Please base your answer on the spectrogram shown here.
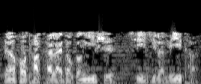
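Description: A man's voice: sits low, brisk, phone-quality sound, natural voice. A man acting in a radio drama as a shrewd, confident sleuth, explaining things in an assured way. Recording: band-limited audio with music.

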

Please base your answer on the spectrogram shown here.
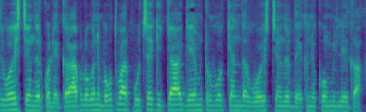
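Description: Fast-talking, mellow man. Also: medium pitch, dry recording. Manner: repetitive, frequently addresses the viewers as friends. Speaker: tech video host. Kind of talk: casual smartphone update explainer.

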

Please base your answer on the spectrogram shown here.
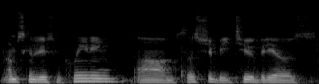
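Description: Easygoing low-voiced farmer vlogger. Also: male voice, a little fast, dark tone, slight background noise. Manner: easygoing, rambling, self-correcting. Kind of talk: casual vlog narration. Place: in a truck cab and a barn.

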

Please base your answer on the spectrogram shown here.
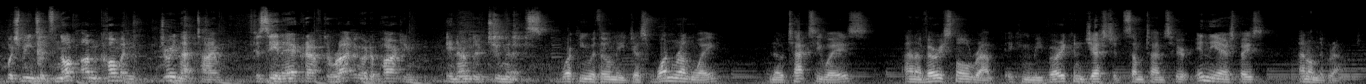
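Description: A man's voice: mid-range voice, fairly quick, hardly any pauses, fairly bright tone, low-quality recording. A young man who works as an air traffic controller, explaining his job in an interview. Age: young adult. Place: small office with large windows, indoors. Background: background music.

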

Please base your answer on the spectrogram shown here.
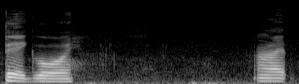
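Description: An excited young man commentates his fishing trip from a small boat on a lake, exclaiming over his catch. His voice sits slightly high yet stays flat and even in melody. A head-mounted camera picks him up outdoors with a faint background hiss. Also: drawn-out words. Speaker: fishing vlogger. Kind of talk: casual commentary while fishing. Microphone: head-mounted action camera.

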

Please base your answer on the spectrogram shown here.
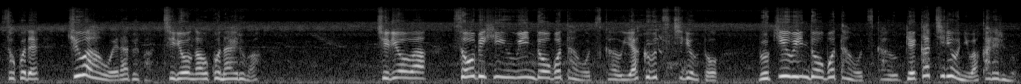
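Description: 高い声の冷静な女性衛生兵. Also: female voice, high voice, lively intonation, brisk, slight background noise. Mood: calm, instructive. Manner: clear, instructive, firm. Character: composed, firm female radio medic guiding a wounded soldier. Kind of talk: scripted game tutorial instruction.

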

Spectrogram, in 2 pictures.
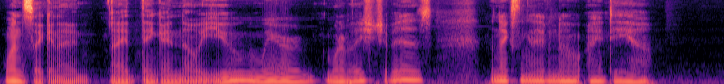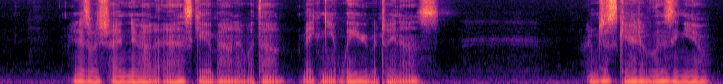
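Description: A young man softly speaking a tender, hesitant ASMR roleplay, musing aloud. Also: lowish voice, animated, normal speed, gravelly, slightly rough. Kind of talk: soft-spoken ASMR roleplay.

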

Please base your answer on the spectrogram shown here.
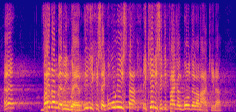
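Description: A man voicing an exasperated middle-aged father who yells at his son, indignant and arm-waving, on a stage with a handheld mic. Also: very high-pitched, big pitch swings, quick pace, pitched above the performer's own voice, exaggerated voice. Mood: furious. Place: stage in a large hall. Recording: long hall reverb.

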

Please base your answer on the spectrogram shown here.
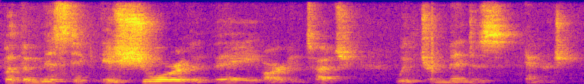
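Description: A minister in his sixties giving a reflective sermon in a measured, solemn, deliberate way. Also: mid-range voice, steady tone. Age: 60s. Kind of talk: reflective sermon, read from notes. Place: living room with small seated group. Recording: echoey living room, distant mic, faint noise.

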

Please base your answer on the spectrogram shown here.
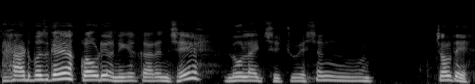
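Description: A man in his forties narrates a travel vlog casually as he treks, with a high, mellow voice. He speaks slowly and drops English words into his talk. It is recorded outdoors on a handheld camera, with slightly dull sound. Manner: mixes English words and phrases into speech. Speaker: travel vlogger. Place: outdoors on mountain roads. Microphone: camera held at arm's length.

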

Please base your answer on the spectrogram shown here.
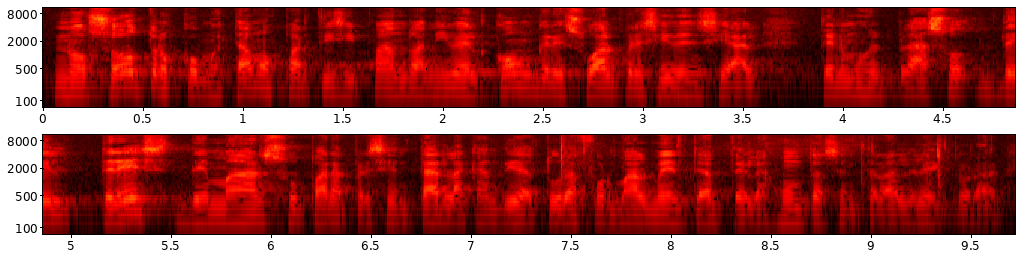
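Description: A man with a Dominican accent answers political interview questions as a candidate, in formal, legalistic, measured wording. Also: medium pitch, darkish tone, a little hiss or hum. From born in the United States to an exiled Dominican family. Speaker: presidential candidate being interviewed.

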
